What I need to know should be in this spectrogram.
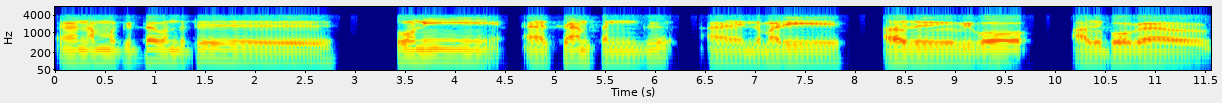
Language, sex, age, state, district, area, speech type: Tamil, male, 30-45, Tamil Nadu, Coimbatore, urban, conversation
